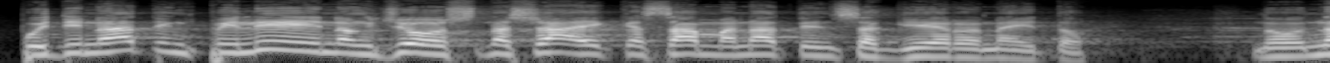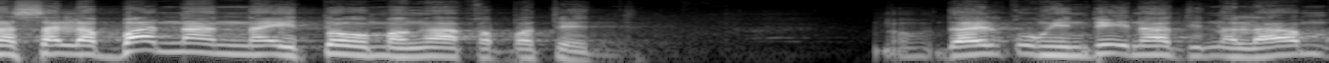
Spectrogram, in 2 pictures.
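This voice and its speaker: Filipino male pastor, bright and somewhat high, preaching with soft lows and loud emphatic bursts, constant "no?" tags. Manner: mixes English phrases into Tagalog, frequent tag "no?". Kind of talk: sermon.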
